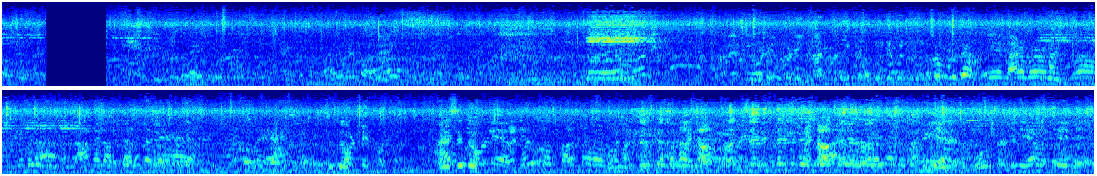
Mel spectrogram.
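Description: A crowd of men and women chatters and calls out outdoors.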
